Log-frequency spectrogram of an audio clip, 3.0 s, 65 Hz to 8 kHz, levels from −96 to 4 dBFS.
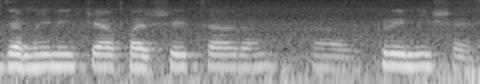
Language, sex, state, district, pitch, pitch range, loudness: Marathi, female, Goa, North and South Goa, 180 Hz, 170-180 Hz, -17 LUFS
